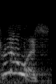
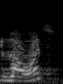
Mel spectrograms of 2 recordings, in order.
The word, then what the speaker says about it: Louis: Me name is Lewis, not Lois. Gee whiz, everybody interpolates me name wrong. It's Lewis. L-O-U-I-S.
